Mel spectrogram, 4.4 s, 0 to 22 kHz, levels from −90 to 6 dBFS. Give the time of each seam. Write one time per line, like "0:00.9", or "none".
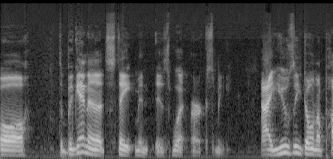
0:01.4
